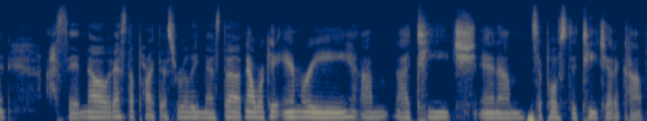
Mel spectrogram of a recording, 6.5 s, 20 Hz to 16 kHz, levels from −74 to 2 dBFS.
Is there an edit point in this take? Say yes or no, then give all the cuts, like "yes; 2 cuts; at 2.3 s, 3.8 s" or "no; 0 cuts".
yes; 1 cut; at 2.4 s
